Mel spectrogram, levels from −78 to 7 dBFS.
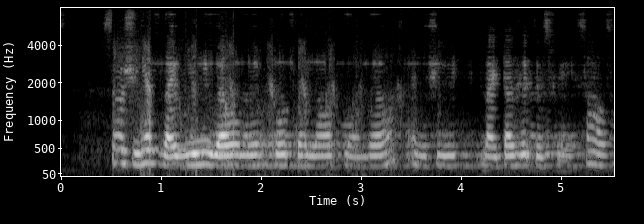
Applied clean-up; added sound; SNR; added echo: neural separator model SepFormer DNS4.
